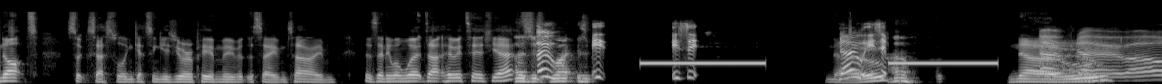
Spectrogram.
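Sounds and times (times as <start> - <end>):
speech: 0.0 - 7.2, 8.2 - 9.5, 10.1 - 11.3
steady flat censor beeps: 6.4 - 7.7, 8.4 - 10.5.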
